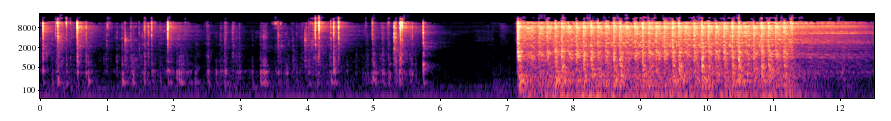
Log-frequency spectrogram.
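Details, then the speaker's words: New LS-swapped forced-induction Mustang (TKM engine, Holley intake) being primed and cranked for its first start: uneven bursts then a long grinding turnover with no firing; cranking sounds slow, battery suspected a little low. Cause suspected, not confirmed. "Is that how it sounds? Like just rolling it That over? battery sounds a little low."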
